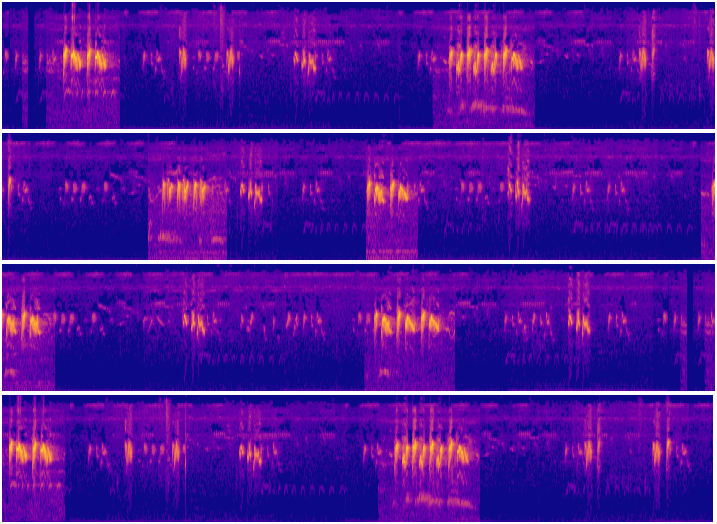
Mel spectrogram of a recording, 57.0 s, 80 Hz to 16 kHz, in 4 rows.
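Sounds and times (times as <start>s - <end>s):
bird chattering chirps: 0.0s - 4.8s, 7.9s - 10.9s, 14.1s - 19.6s, 21.5s - 27.3s, 28.0s - 35.0s, 35.6s - 37.6s, 38.6s - 41.1s, 41.7s - 48.8s, 49.5s - 53.1s
single bird chirps: 0.0s - 13.2s, 14.0s - 38.0s, 38.6s - 56.6s.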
